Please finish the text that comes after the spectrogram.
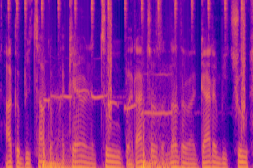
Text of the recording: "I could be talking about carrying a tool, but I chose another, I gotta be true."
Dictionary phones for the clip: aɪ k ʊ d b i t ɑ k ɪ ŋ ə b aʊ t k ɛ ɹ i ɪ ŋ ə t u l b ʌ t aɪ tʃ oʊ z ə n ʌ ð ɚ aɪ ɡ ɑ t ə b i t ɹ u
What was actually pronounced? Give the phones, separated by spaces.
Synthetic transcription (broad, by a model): aɪ k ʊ d b i t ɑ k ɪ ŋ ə ɪ k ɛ ɹ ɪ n ə t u b ʌ t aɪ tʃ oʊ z ə n ʌ ð ɚ aɪ ɡ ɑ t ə b i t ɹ u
